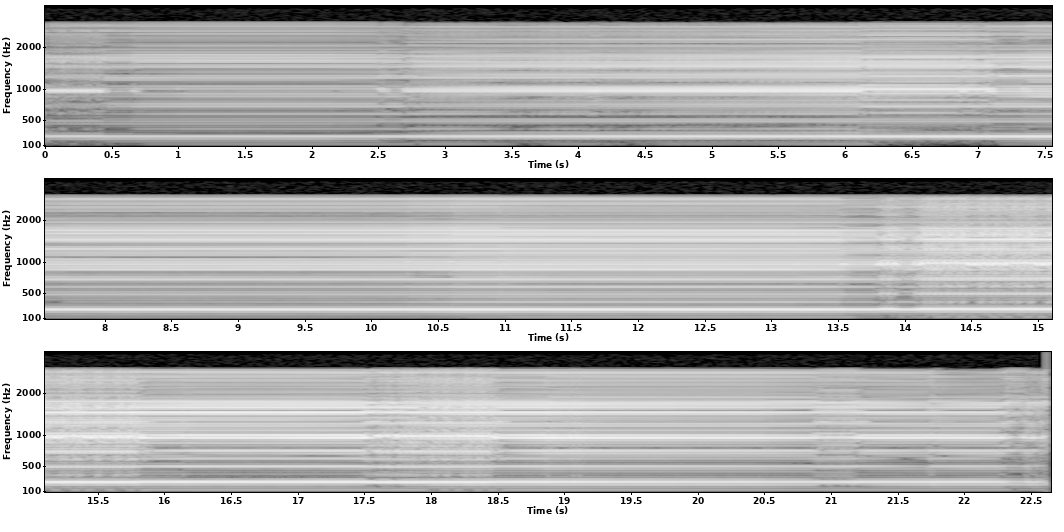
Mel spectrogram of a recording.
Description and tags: An experiment to see how many sounds I could make from a monophonic snippet of human speech processed in Cool Edit. Some are mono and some are stereo, Some are organic sounding and some are synthetic in nature. Some are close to the original and some are far from it.
processed, sound, ambient, soundscape, synthetic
